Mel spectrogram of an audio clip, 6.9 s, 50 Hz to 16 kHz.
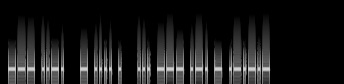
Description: Morse code, heard as a keyed tone, about 25 wpm, 700 Hz. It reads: OF THE SORT.
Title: Sentences from Top 1300 Words 25wpm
